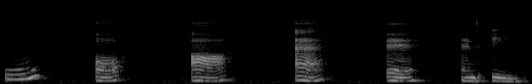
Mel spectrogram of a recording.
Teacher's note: we start with the tongue being in a neutral back position, and as it moves through those vowels, it rises and spreads and comes forward in the mouth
